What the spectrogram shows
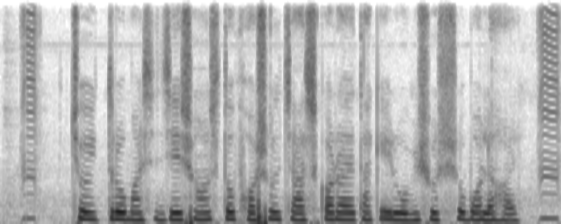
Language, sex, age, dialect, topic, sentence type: Bengali, female, 18-24, Standard Colloquial, agriculture, statement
